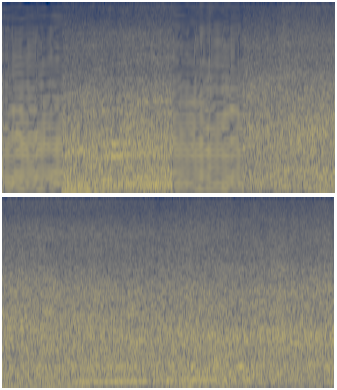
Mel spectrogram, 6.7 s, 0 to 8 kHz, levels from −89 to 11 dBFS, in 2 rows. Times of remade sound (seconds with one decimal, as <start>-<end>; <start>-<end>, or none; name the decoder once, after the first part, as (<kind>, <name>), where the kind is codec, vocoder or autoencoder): 0.0-0.6 (vocoder, HiFi-GAN); 1.7-2.4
